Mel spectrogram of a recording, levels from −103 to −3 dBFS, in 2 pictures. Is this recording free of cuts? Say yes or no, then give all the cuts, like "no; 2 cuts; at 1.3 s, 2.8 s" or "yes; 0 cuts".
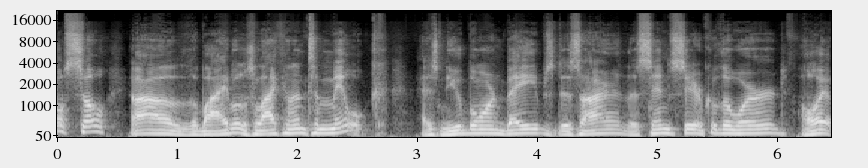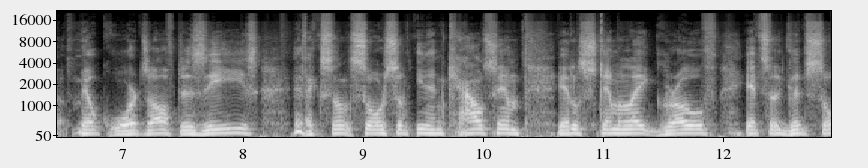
no; 4 cuts; at 5.4 s, 6.1 s, 8.5 s, 9.5 s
